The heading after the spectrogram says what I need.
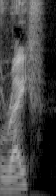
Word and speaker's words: Ralph: Because it says Ralph, and I've got a dog called Ralph, and it just makes me think of Ralph. Oh, yeah. Well, start calling your dog Rafe, please.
